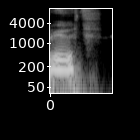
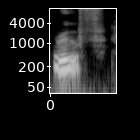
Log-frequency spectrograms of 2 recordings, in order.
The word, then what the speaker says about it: Ruth: the other Ruth Ruth sorry everybody I mispronounced I don't know why I called Ruth rof um Ruth take to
